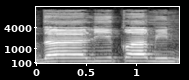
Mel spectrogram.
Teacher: Dengan ka pula, dia mesti angin keluar.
